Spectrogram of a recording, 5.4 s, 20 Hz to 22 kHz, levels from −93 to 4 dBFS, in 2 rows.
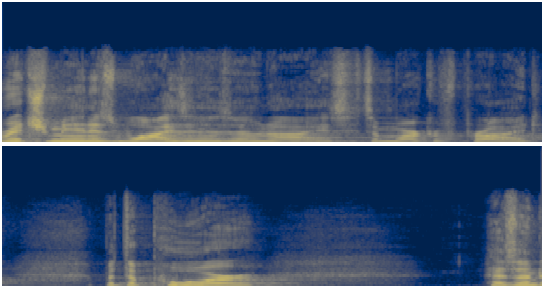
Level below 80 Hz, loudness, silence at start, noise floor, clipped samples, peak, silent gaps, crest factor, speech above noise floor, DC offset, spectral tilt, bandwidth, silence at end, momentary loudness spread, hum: -72 dBFS; -27 LUFS; 0 s; -64 dBFS; under 0.1%; -8 dBFS; none; 20 dB; 38 dB; under 0.1%; -4 dB/octave; 15 kHz; 0 s; 20 LU; none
